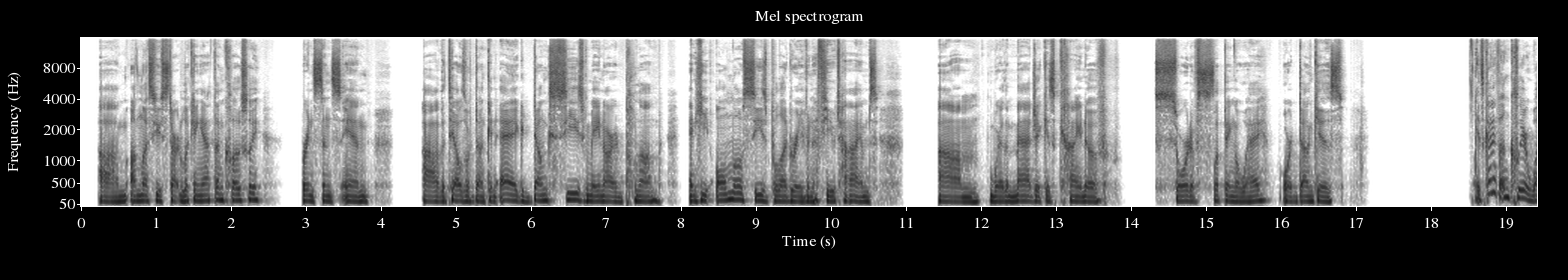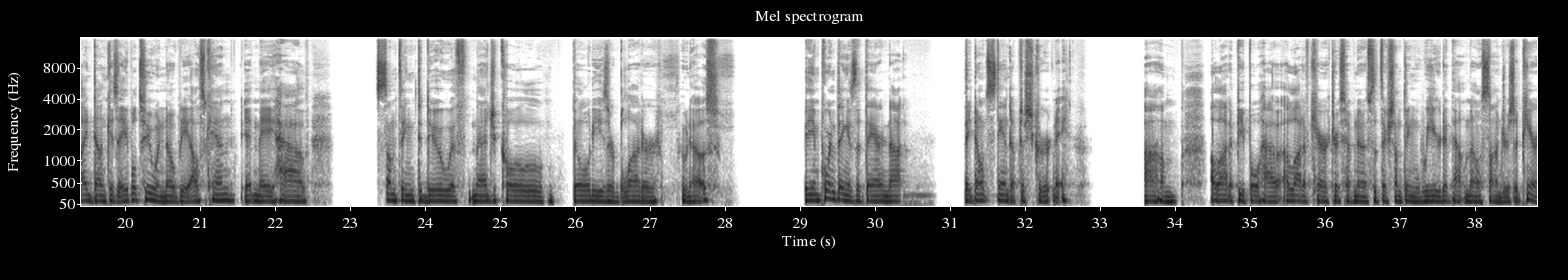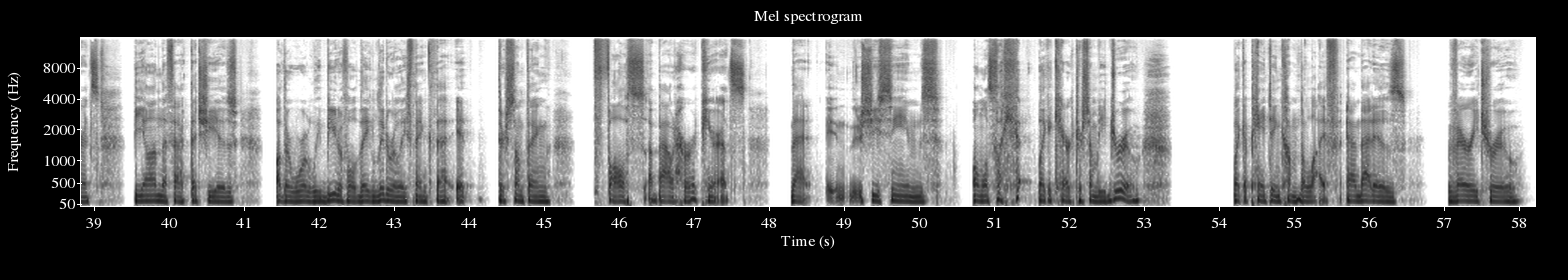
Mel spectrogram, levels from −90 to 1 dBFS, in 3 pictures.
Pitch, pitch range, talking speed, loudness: 115 Hz, 105-120 Hz, 150 wpm, -17 LUFS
